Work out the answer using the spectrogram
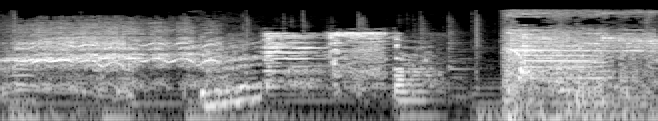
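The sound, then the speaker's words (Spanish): A horse neighs loudly as it refuses to be ridden, letting out a few strong whinnying bursts with shaky, wavering pitch and short breaks between them. “Pero como los caballos no saben hablar, este no le contestó. Entonces decidió subirse a él. Y el animal decidió que no.”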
